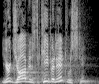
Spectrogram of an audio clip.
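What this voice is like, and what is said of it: Yelling, loud passionate preaching. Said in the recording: “Why am I yelling?”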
